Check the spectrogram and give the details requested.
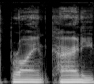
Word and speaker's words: Kearney: for years so like my name is Brian Carney the E is silent in my name so like it being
